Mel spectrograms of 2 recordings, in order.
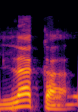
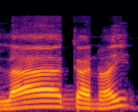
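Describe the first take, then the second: First: The first vowel is short and quick. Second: The first vowel is drawn out long. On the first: The speaker calls it right. "তাড়াতাড়ি পড়বেন" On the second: The speaker calls it wrong. "লাটা টান দেয়"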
